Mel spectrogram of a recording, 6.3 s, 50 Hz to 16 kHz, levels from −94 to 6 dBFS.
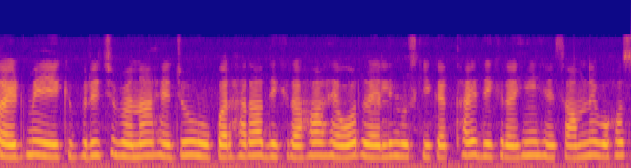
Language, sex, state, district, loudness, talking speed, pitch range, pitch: Hindi, female, Maharashtra, Mumbai Suburban, -16 LUFS, 200 wpm, 235-260 Hz, 245 Hz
